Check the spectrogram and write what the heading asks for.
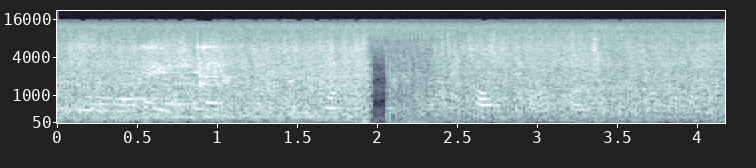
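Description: Indistinct voices over a steady wash of street noise, rough and noisy like an old recording. There is a brief sharp gap about halfway through, where the sound cuts.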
